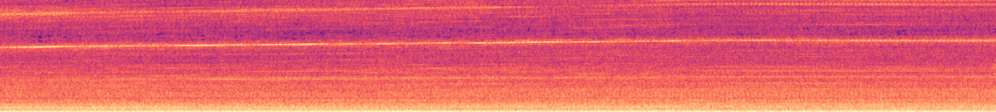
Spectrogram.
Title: Hoover washing machine whine noise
